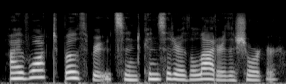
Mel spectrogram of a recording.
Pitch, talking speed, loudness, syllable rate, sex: 235 Hz, 230 wpm, -15 LUFS, 6.4 syllables/s, female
